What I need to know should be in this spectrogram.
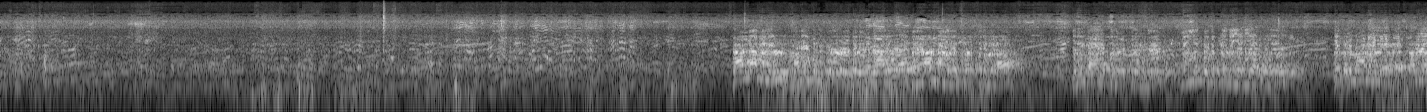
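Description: A crowd of men and women chatter as they walk, outdoors.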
